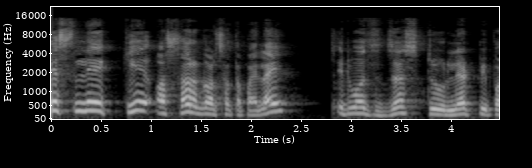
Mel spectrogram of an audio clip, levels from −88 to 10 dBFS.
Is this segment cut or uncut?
cut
